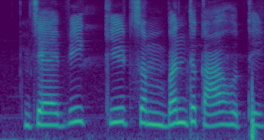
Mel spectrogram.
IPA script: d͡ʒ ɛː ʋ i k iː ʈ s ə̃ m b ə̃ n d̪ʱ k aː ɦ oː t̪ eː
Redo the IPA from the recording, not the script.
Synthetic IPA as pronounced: d͡ʒ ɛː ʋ i k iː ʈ s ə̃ m b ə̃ n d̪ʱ k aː ɦ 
